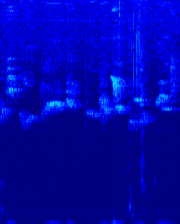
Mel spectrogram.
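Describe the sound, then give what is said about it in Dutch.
A bird clock chimes one o'clock with a recorded blackbird song: a string of fluty, warbling whistled phrases, fairly soft and steady, with no talking and a faint low hum underneath. “Dat is een mooie een klok. merel om één uur.”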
